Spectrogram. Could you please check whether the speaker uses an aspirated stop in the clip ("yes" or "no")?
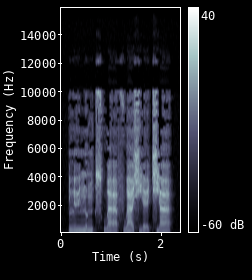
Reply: yes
